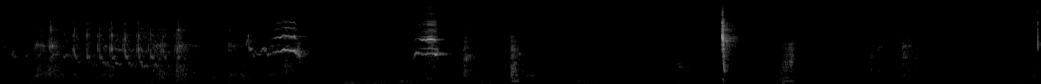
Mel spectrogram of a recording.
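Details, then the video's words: Budgerigar warbling in a dense buzzy burst for about two seconds, then scattered sharp chirps and clicks spaced by quiet gaps. "MUHABBET KUŞU | DİNLET KONUŞSUN"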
